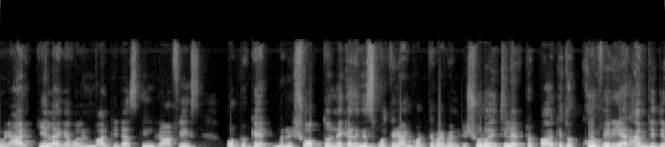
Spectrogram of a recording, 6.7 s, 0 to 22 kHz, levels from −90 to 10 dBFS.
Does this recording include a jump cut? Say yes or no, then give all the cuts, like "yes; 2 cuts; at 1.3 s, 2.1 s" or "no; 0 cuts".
yes; 1 cut; at 4.6 s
